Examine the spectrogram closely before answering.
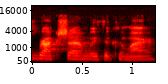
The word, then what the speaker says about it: Raksha Muthukumar: Raksha, first of all, forgive me for mispronouncing your name and your last name. Help me out here. It's Raksha Muthukumar.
